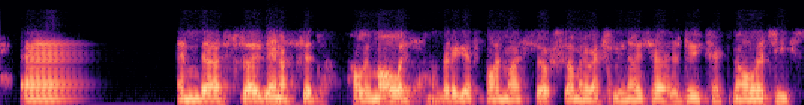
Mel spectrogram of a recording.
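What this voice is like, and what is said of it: Unusual foreign-sounding accent. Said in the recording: “strange accent”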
